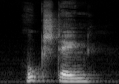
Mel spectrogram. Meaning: cornerstone
- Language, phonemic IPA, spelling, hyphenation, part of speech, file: Dutch, /ˈɦuk.steːn/, hoeksteen, hoek‧steen, noun, Nl-hoeksteen.ogg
